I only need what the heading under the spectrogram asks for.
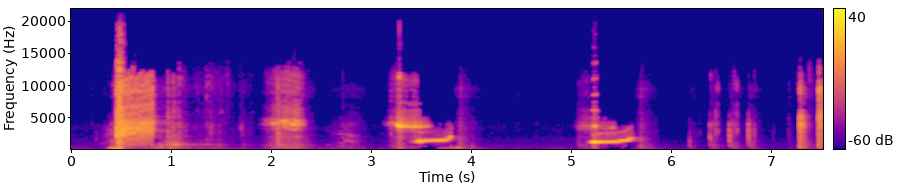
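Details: A female pet Monk (Quaker) parakeet guarding her eight eggs, fearing people will harm them, gives short rising whistles between sharp clicks and a harsh buzzy burst.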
